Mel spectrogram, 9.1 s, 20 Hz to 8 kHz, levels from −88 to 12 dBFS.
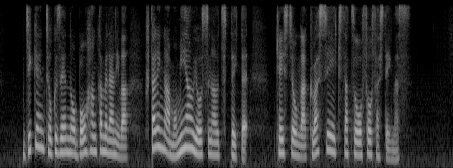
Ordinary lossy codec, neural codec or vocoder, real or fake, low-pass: none; codec, 16 kHz, 1 kbps, X-Codec, WavLM features, trained on Multilingual LibriSpeech; fake; 7.2 kHz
